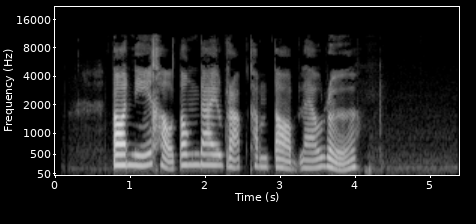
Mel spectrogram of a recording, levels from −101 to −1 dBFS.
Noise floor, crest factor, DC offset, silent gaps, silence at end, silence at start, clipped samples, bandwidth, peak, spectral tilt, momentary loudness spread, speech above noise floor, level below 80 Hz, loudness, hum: -65 dBFS; 24 dB; under 0.1%; none; 1.4 s; 0.75 s; under 0.1%; 11 kHz; -2 dBFS; -5 dB/octave; 16 LU; 41 dB; -76 dBFS; -25 LUFS; none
